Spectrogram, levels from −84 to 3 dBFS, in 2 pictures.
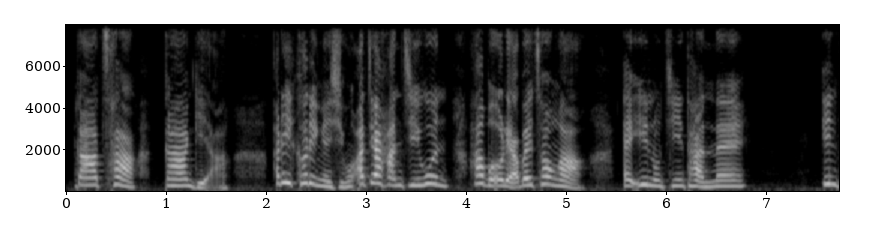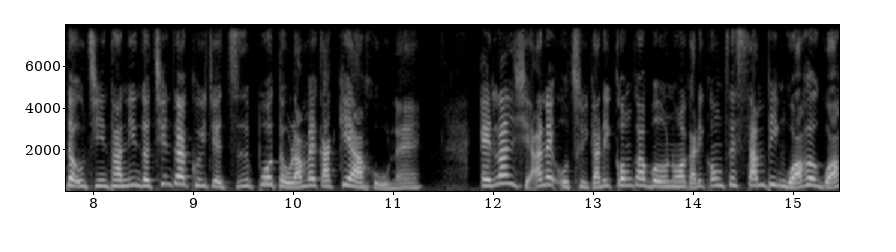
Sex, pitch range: female, 225-315 Hz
